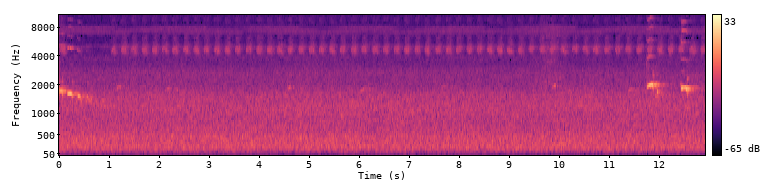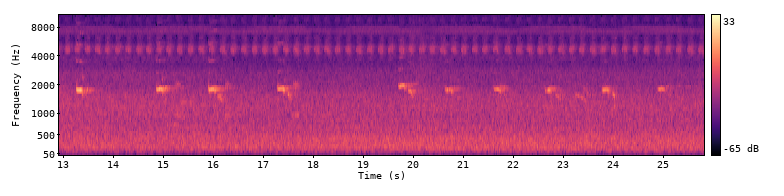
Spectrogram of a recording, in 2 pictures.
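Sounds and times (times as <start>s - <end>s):
Ruddy kingfisher whistles: 0.0s - 0.7s, 11.7s - 13.6s, 14.8s - 16.4s, 17.3s - 17.7s, 19.7s - 20.9s, 21.6s - 21.9s, 22.6s - 23.0s, 23.8s - 24.1s
pulsing insect calls: 0.0s - 25.8s.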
